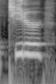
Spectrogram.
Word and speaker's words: Titor: There's a lot of different ways that people pronounce his name. And because his name is on the internet and was rarely spoken, people say Teeter, they say Titor, I've heard Titor.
